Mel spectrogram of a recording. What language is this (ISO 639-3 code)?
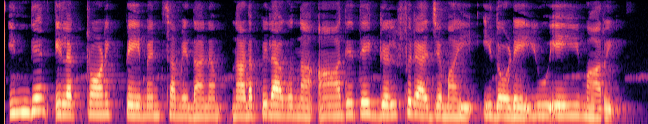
mal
